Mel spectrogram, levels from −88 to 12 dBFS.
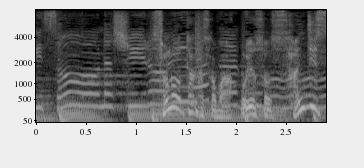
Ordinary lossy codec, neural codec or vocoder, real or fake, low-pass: none; none; real; none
